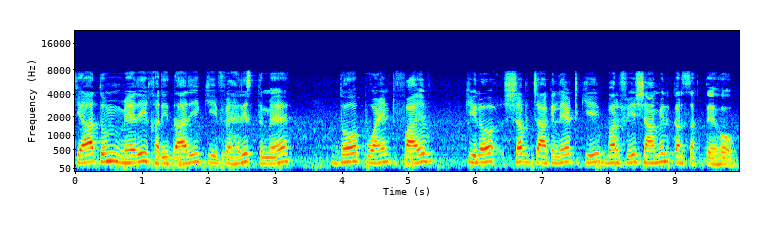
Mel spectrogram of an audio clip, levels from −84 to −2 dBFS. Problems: constant background noise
